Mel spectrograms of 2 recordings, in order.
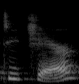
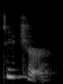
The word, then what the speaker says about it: teacher: Don't say teach air. Say teacher. She's a good teacher.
